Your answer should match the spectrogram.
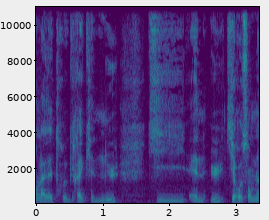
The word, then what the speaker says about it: nu: depuis depuis longemps la lettre grecque nu qui n U qui ressemble à un V mais qui correspond enfin qu'on prononce en tout cas nu 1801 Thomas Yang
